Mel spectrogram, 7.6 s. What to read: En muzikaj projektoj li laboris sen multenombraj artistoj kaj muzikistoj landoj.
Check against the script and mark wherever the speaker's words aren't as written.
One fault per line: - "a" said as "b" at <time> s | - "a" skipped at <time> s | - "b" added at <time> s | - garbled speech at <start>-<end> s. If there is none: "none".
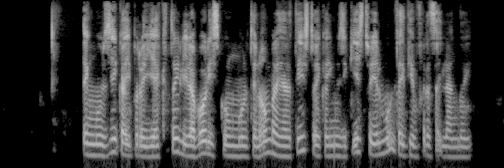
- "sen" said as "kun" at 3.4 s
- "el multaj diversaj" added at 5.7 s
